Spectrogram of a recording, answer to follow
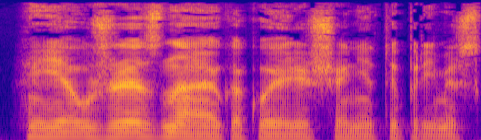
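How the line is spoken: Plain. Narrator (Russian): сказал Селитта

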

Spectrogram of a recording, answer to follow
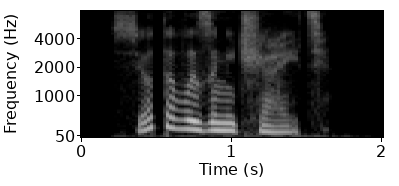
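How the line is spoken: Grumbling while smiling. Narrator (Russian): пробурчал Кайлин, продолжая улыбаться

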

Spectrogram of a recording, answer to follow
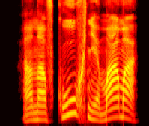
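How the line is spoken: Booming male voice. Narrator (Russian): прогремел мужской голос

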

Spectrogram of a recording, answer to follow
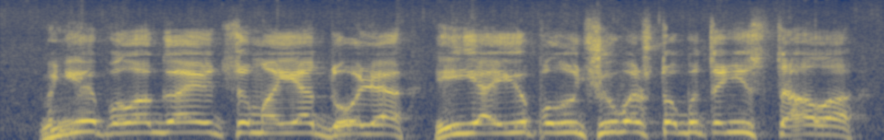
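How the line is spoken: Yelling old man. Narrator (Russian): орал дедушка Джордж

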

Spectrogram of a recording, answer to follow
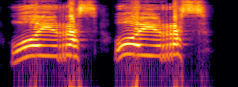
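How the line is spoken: Crowd shouting. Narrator (Russian): куча людей, закинув на горевшую стену длинный багор, дергала его за веревку и кричала

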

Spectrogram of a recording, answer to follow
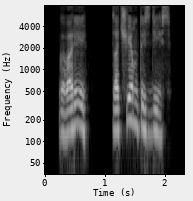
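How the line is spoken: Grumbling. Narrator (Russian): пробурчал он

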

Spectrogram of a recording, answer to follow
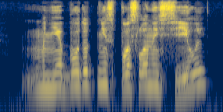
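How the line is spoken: Tremulous voice. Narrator (Russian): трепетным голосом проговорила Мэгги

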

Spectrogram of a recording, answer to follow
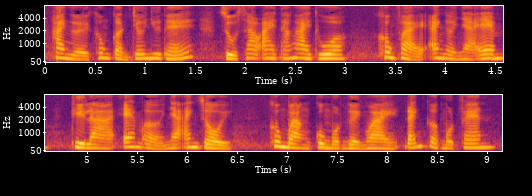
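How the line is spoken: Smiling. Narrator (Vietnamese): Jenny mỉm cười nói

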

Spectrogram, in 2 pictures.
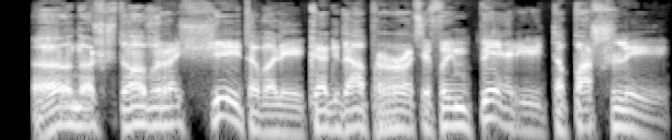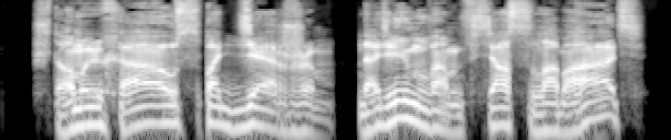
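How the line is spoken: Booming bass growl. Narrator (Russian): прорычал своим зычным басом Ророгов

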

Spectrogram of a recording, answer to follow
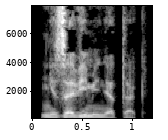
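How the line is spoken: Sharp, anger fading. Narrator (Russian): резко сказал Джон, но гнев его поутих

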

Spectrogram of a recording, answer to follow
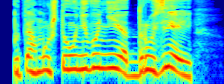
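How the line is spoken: Loud ringing shout. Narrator (Russian): закричала Лиза, и этот крик вырвался из горла ярко и звонко

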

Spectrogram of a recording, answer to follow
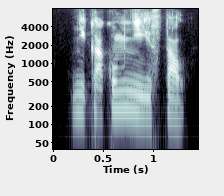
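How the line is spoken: Knowing snort. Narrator (Russian): понимающе хмыкнула гномка

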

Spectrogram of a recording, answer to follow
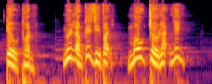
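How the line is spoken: Frightened, trembling. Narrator (Vietnamese): Hầu Tiểu Muội run rẩy vì sợ hãi và lo lắng

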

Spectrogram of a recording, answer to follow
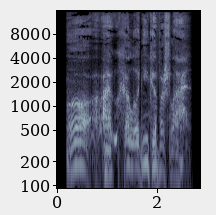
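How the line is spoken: Exhaled. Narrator (Russian): выдохнул я

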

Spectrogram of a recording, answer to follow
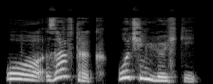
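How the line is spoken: Cheerful exclamation. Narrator (Russian): весело воскликнул Савелий

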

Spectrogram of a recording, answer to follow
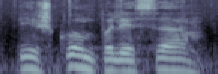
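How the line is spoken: Whisper. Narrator (Russian): прошептал Бринт

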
